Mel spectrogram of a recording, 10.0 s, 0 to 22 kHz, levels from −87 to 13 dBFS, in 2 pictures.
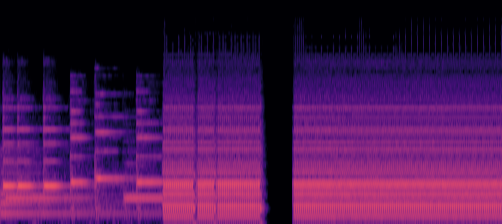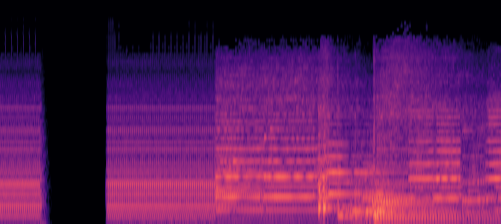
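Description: At 1.64 s a system hang loop begins and runs to 7.17 s. The machine stopped feeding new audio while the hardware kept replaying one 20 ms stretch of its buffer, about 225 times. This gives a steady 50 Hz buzz. Unlike a stall, the same slice repeats exactly rather than fading.

Within that span come two short stalls from a late packet, at 1.93 to 1.98 s and 2.14 to 2.18 s. In each, the receiver held the last sound for 28 ms and then 18 ms until the packet arrived, then carried on with nothing lost. Each is only a brief held sound.

At 2.60 to 2.94 s and 5.42 to 6.10 s the pattern is a call audio freeze, likely caused by packets held up in transit that emptied the jitter buffer. The last sound is stretched out and fades to silence, lasting 230 ms in the first and 540 ms in the second. The audio then resumes where it stopped. These are far longer than the stalls and end in silence.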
